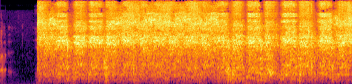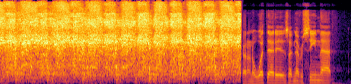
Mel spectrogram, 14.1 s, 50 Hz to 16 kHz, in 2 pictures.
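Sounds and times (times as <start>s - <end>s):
harsh rasping noise: 0.7s - 11.9s.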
